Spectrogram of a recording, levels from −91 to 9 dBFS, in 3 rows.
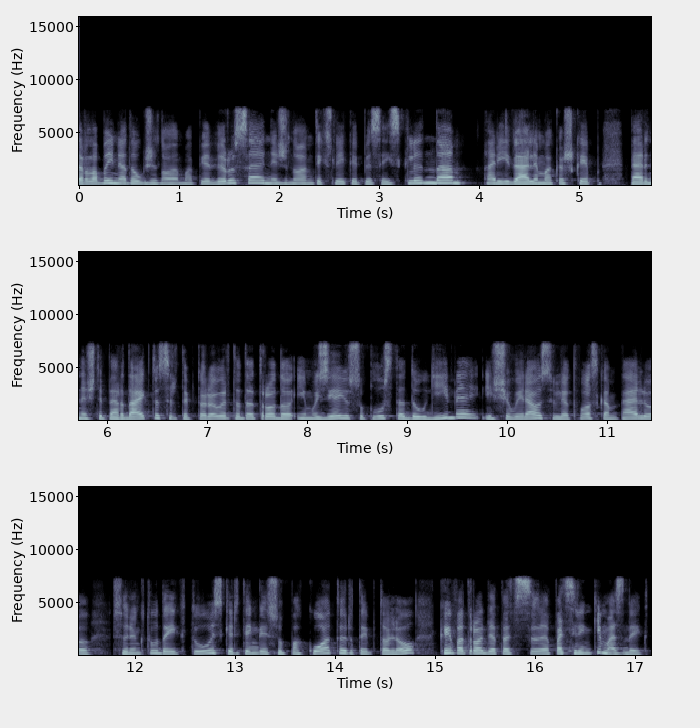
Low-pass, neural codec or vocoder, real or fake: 7.2 kHz; codec, 16 kHz, 4 kbps, X-Codec, HuBERT features, trained on balanced general audio; fake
